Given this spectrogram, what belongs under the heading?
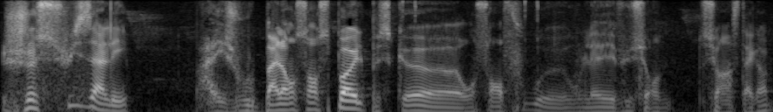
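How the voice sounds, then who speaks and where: Against a quiet background with a dry, echo-free sound, a man with a fairly low voice speaks at a moderate pace in an animated tone, his intonation lively and his loudness swinging widely. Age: 40s. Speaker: gaming streamer. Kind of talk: live gaming stream. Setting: home studio. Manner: casual, animated. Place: home room.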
